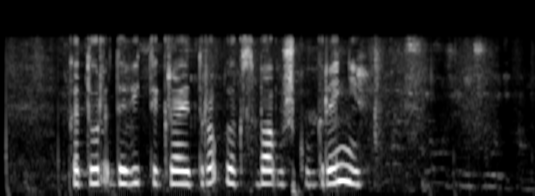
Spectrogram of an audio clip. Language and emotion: Russian, neutral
